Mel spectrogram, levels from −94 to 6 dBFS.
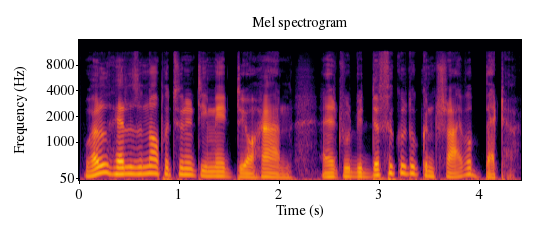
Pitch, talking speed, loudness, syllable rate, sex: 130 Hz, 245 wpm, -19 LUFS, 6.9 syllables/s, male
